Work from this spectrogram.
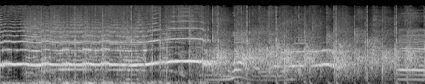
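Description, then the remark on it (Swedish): A loud burst of applause and cheering fills the moment, dense clapping swelling after a sustained tonal, whoop-like opening and carrying on steadily to the end. “Ja, det är fan, kräver en applåd till?”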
